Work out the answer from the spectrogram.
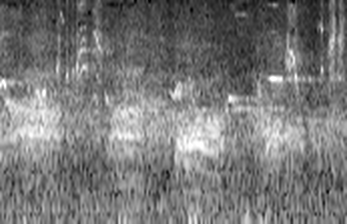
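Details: A crow gives four harsh, hoarse caws, evenly paced a little under a second apart, in a courtyard in the morning, with faint high chirps from small birds in the background.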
